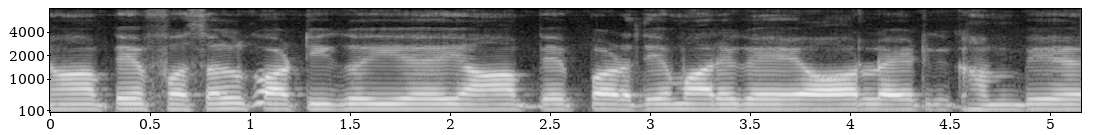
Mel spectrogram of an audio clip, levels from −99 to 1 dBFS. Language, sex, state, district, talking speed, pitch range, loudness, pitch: Hindi, male, Odisha, Nuapada, 185 wpm, 140-145 Hz, -14 LUFS, 145 Hz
